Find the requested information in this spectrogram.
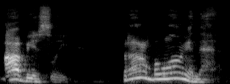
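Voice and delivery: ordinary talk, nothing marked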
